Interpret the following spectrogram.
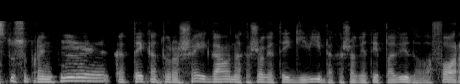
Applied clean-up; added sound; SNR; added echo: neural mask model Resemble Enhance denoiser.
